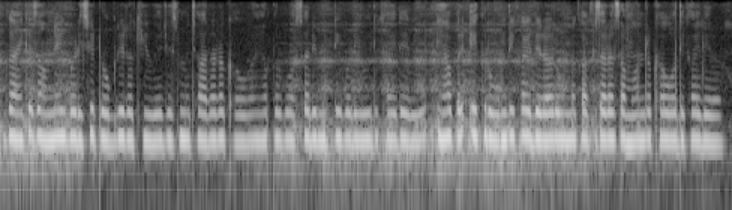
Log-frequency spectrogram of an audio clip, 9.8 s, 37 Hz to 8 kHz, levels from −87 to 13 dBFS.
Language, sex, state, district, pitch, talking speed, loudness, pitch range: Hindi, female, Rajasthan, Churu, 225 Hz, 270 wpm, -14 LUFS, 220-230 Hz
